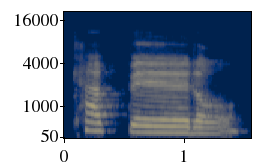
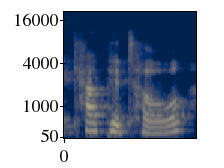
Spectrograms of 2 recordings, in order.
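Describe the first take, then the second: First: The middle T is a soft, D-like flap. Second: The middle T is a crisp, true T sound. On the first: The speaker calls it right. "a flap T, which sounds like a soft D" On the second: The speaker calls it wrong. "we do not pronounce it in American English like a true T sound"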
